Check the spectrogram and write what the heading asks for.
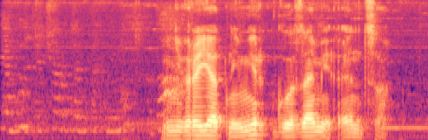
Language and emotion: Russian, neutral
